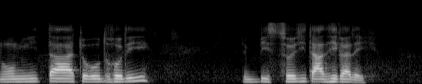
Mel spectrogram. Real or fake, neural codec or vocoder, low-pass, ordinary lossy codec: fake; codec, 16 kHz, 0.7 kbps, FocalCodec; 7.2 kHz; none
